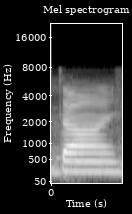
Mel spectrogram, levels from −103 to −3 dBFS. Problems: none marked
